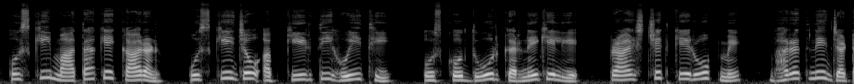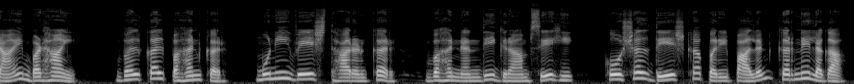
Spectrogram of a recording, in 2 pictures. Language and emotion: Hindi, neutral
